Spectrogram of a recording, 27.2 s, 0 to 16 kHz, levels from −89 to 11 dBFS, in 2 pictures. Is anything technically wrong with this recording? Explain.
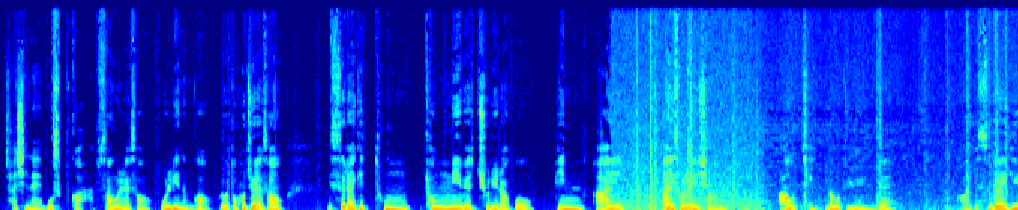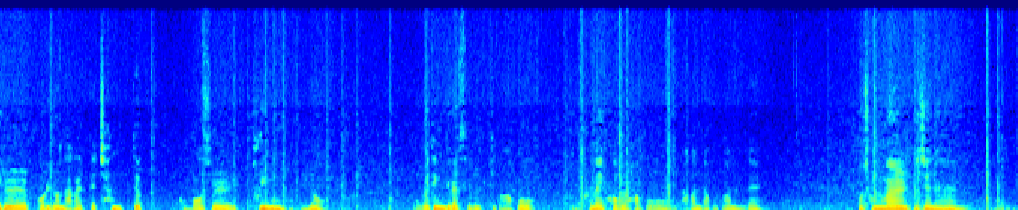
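Yes. The speech carries three related noise-suppression faults.

Noise suppressor artifacts run through the whole clip. The suppressor pulls down bands it judges to be steady noise by about 17 dB frame by frame, so the background sinks in pauses and resurfaces under speech. The pumping follows the speech rhythm, which sets it apart from ordinary room noise.

The noise suppressor catching up occurs from 8.12 to 10.23 s. Room noise jumps by about 16 dB at roughly 8 s, and the noise estimate needs about 2.1 s to adapt. The louder background therefore passes through with less reduction at first, then sinks gradually by about 14 dB. That slow fade after a sudden rise distinguishes it from the constant frame-by-frame pumping.

Speech cut by the noise suppressor occurs at 10.12–13.17, 14.04–15.36, 15.95–16.4, 16.93–17.92, 19.08–24.25, 25.01–25.75 and 26.44–27.15 s. 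The suppressor mistakes parts of the speech for noise and dips them by about 11 to 19 dB, deepest in the 19.08–24.25 s stretch, where roughly one and a half seconds in total is affected. The affected parts sound swallowed or faint. Unlike the residual noise, the speech itself loses level here.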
